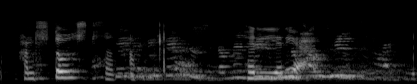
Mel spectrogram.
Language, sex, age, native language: Icelandic, female, 10, Icelandic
